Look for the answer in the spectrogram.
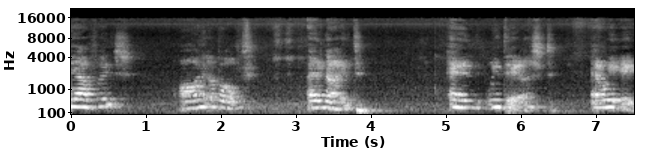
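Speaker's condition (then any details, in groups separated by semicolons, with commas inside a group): Cerebral palsy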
